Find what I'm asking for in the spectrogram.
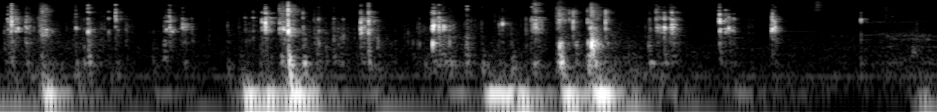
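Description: Code is typed on a computer keyboard in quick, uneven bursts of close, crisp key clicks with short pauses between them.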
